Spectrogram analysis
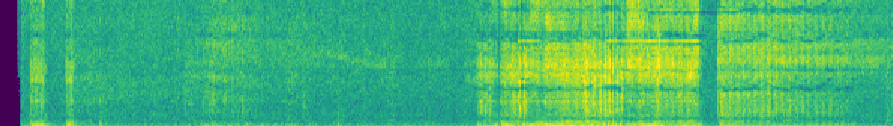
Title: Dog Snoring Loud When Sleeping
